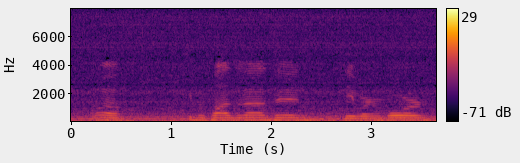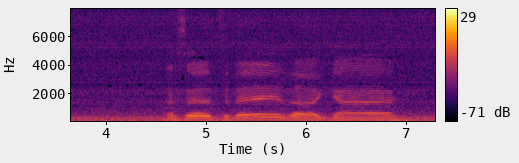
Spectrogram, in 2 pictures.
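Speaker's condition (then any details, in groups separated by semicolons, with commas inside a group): Traumatic brain injury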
